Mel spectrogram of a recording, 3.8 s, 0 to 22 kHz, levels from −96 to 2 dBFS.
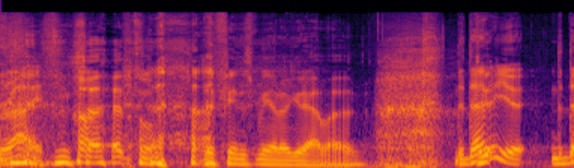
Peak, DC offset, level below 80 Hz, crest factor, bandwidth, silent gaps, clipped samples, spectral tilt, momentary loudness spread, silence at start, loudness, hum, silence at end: -2 dBFS; under 0.1%; -38 dBFS; 18 dB; 16 kHz; none; under 0.1%; -5.5 dB/octave; 6 LU; 0 s; -20 LUFS; none; 0 s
